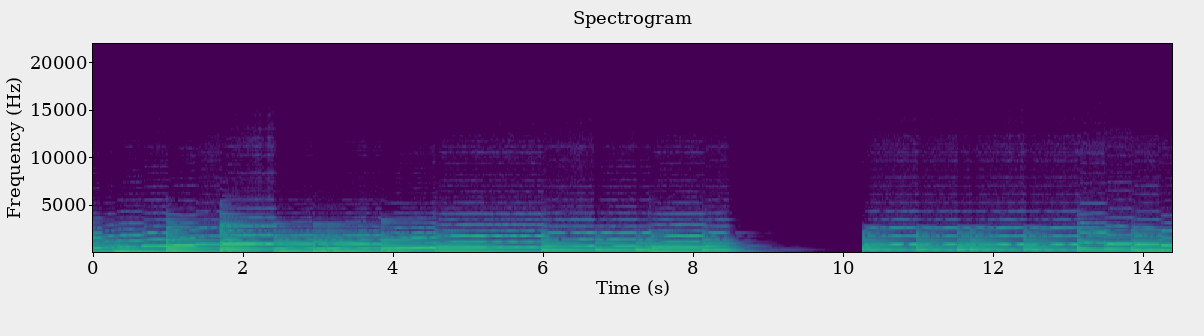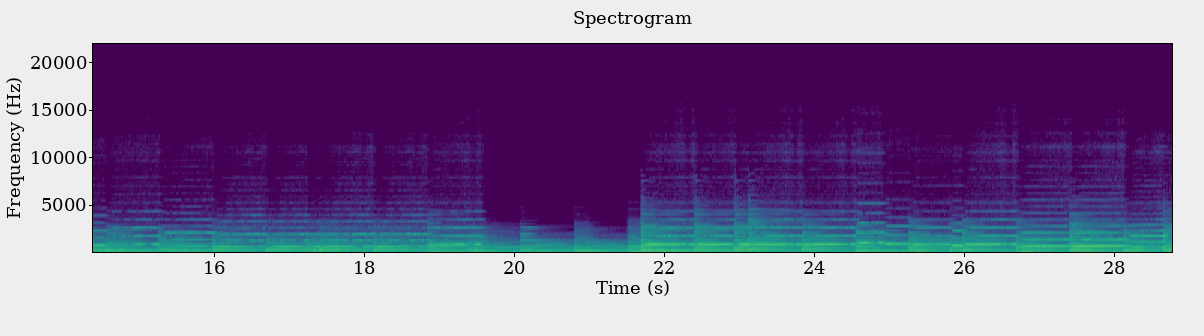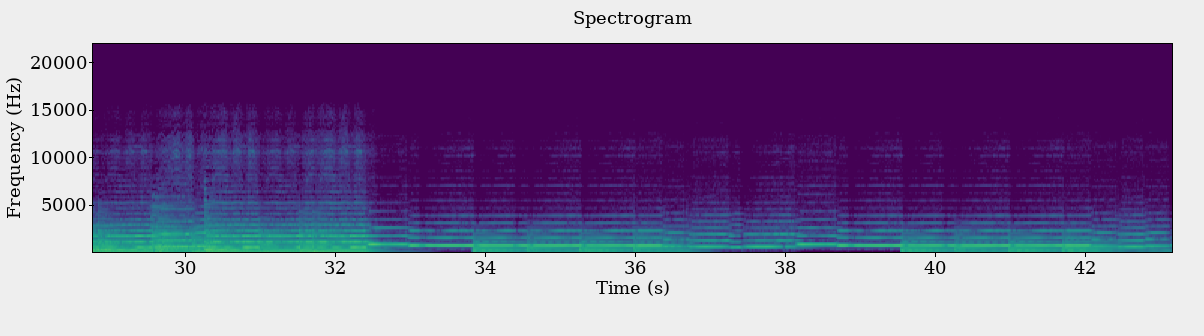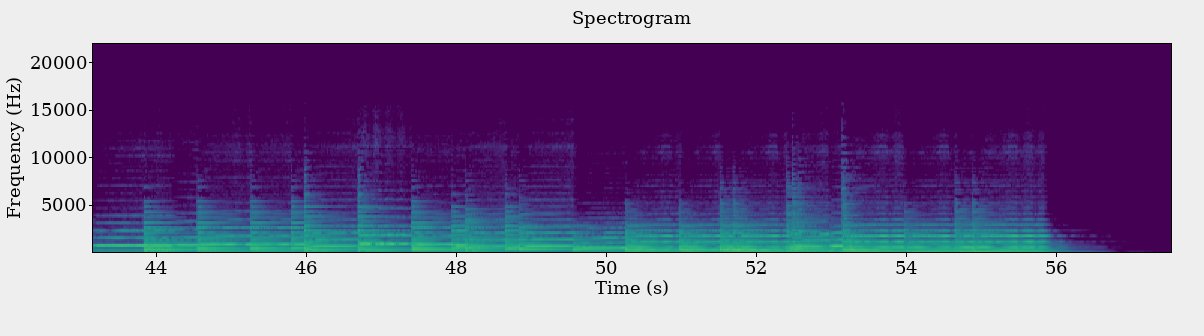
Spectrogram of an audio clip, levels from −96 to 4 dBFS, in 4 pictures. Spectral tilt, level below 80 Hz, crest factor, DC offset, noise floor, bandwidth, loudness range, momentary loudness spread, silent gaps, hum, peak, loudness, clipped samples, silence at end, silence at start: -8 dB/octave; -46 dBFS; 16 dB; under 0.1%; under -90 dBFS; 11.5 kHz; 7 LU; 8 LU; none; none; -14 dBFS; -30 LUFS; under 0.1%; 1.45 s; 0 s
